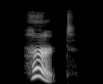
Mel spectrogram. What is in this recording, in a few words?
"hurt", English; 3000 words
